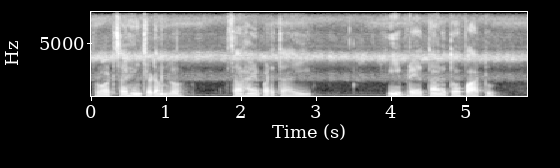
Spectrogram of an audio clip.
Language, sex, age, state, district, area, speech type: Telugu, male, 18-30, Andhra Pradesh, Eluru, urban, spontaneous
